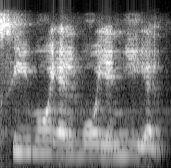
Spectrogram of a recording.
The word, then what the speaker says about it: colonel: And also you have the word c o l o n e l, you have the letter l o, but it has to be pronounced as colonel.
